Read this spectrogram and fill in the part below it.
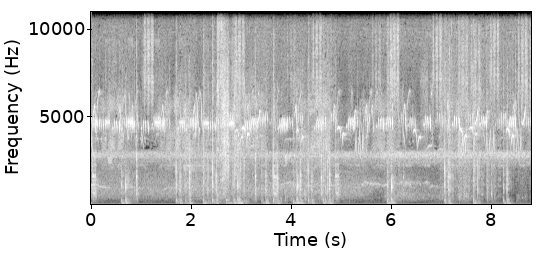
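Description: Horses' hooves clip-clop in an uneven, steady walking rhythm in the Western video game Red Dead Redemption, with crickets chirping in the background of a quiet night scene.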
